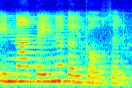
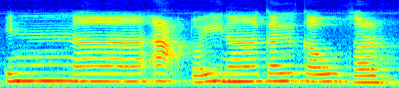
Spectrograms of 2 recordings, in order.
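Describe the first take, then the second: First: The doubled n is short with no nasal hold. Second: The doubled n is nasalized and held long. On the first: The speaker calls it wrong. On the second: The speaker calls it right.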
